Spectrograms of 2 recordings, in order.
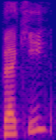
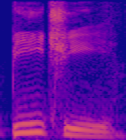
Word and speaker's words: Beachy: I pronounce it Becky. Okay, got you. I'll do it Becky. It's B-Chi. Beachy. Mm-hmm. Like peachy, but There you go.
